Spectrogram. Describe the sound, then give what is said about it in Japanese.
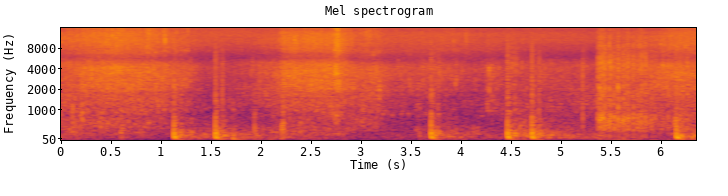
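Fireworks pop and crackle at irregular intervals over a beach by the sea, sharp bursts over a steady wash of seaside ambience, with no one speaking. “海辺で花火を見るなんて。”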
